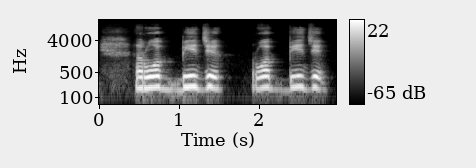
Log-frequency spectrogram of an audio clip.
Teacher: ربی میں رو کو موٹا پڑھنا ہے، آگے جیم سے ملانا ہے، جیم پہ قلقلہ ہو رہا ہے، ایکو ساؤنڈ ہوگی، آواز ہلے گی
